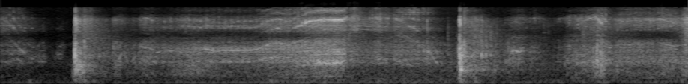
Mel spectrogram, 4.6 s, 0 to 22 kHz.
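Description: A Traxxas Stampede 2WD RC truck drives on rough ground, its motor whining and its tyres scrabbling. Two sharp clattering impacts come as it flips, close by and with no talking.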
